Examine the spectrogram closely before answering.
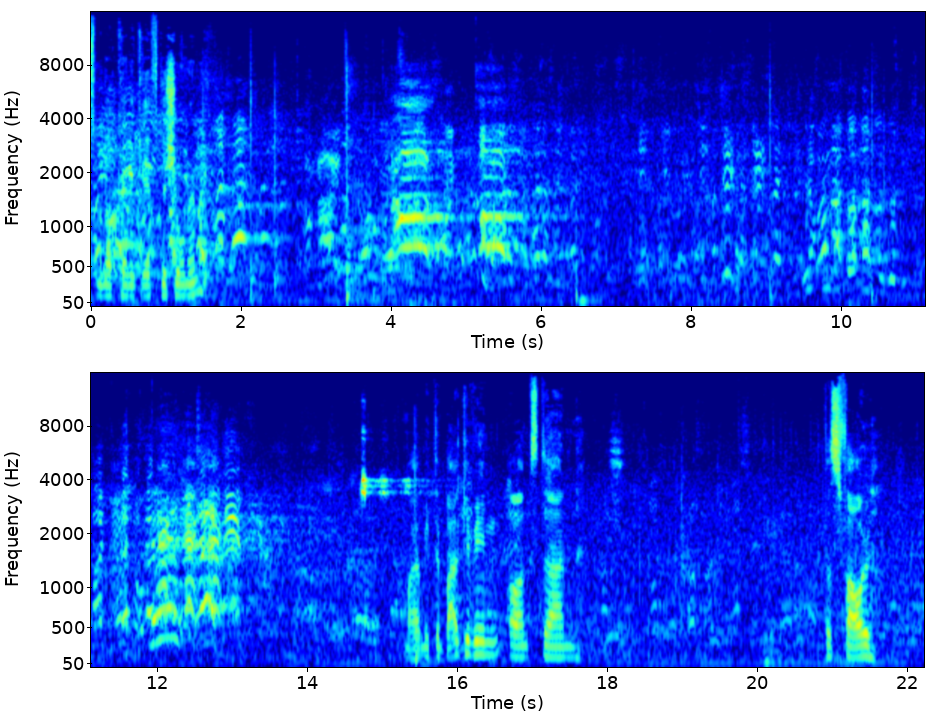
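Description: Men shout and call out to each other across an open pitch.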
